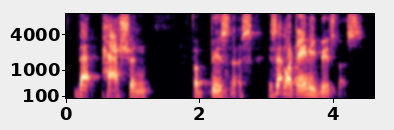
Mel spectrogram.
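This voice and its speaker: The speech moves at a fairly slow pace, with very wide pitch swings and vocal fry. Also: man. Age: 60s. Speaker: podcast host. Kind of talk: casual chat. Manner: animated.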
